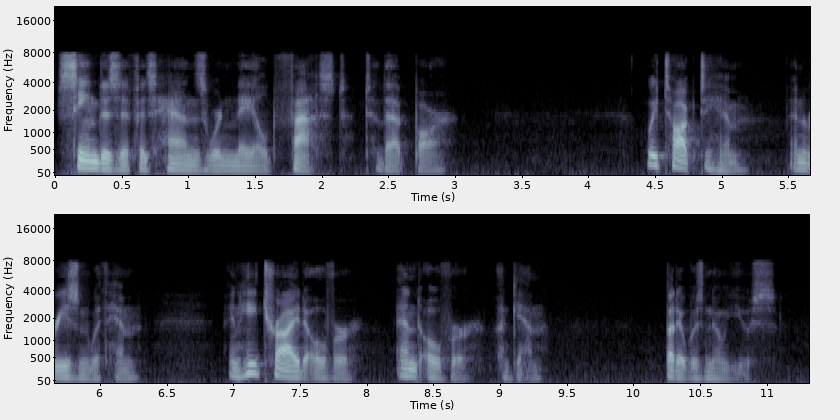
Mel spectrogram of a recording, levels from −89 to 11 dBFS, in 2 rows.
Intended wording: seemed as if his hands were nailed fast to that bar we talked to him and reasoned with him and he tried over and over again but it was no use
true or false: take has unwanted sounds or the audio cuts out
false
